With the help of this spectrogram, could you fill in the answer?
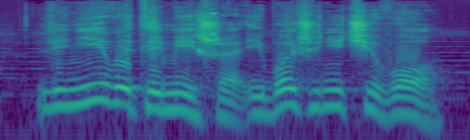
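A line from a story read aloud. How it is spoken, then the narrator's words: Shout from another room. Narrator (Russian): из ванной крикнул Марк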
